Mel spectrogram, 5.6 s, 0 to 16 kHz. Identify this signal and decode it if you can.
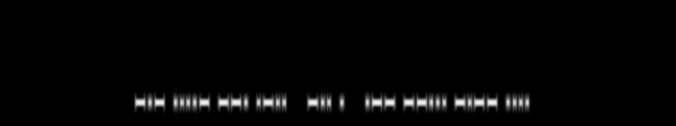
Morse code, heard as a keyed tone, about 42 wpm, 700 Hz. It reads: K4GL DE W7YH
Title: USA Callsign DE Callsign - 4 Characters - 45wpm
